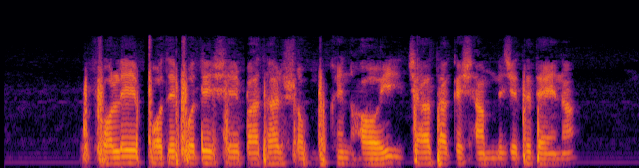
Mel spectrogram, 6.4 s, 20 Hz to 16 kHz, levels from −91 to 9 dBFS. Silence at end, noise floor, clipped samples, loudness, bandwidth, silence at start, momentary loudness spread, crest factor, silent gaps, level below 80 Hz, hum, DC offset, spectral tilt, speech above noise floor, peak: 0.65 s; -62 dBFS; under 0.1%; -17 LUFS; 7.2 kHz; 0.8 s; 6 LU; 18 dB; none; -56 dBFS; none; under 0.1%; -6 dB/octave; 45 dB; 0 dBFS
